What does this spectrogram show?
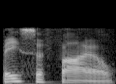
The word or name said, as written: basophile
